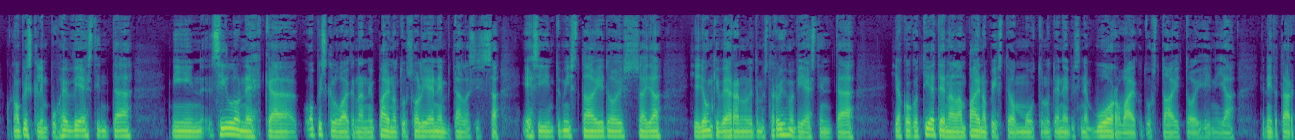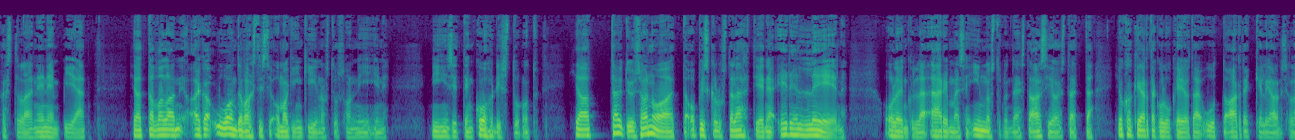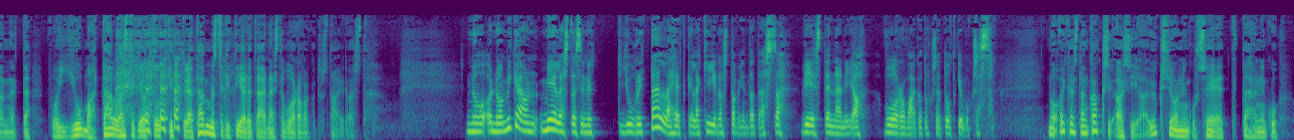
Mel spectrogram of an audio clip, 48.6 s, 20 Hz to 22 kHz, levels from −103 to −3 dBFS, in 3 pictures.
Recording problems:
none

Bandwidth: 14.5 kHz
